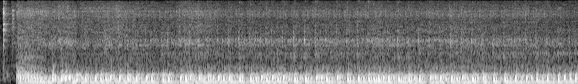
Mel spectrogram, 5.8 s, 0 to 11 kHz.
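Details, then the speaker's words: Apollo 150 YX V3 motorcycle with a new crankcase, choke on, single-cylinder revving: loose metallic chatter over the beat, first thought to be the chain but actually the footpeg; loose footpeg rattle. "Comme là, on entendait le bruit de ferraille du cale-pied."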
